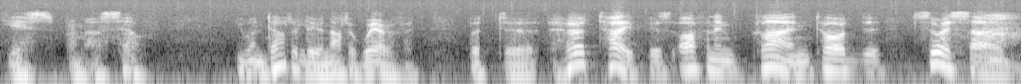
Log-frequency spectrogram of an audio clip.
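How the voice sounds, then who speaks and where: An actor playing a composed middle-aged man posing as a doctor, speaking with calm, measured, clinical authority in a vintage radio drama. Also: mid-range voice, breathy edge, rough recording. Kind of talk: 1940s radio acting.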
